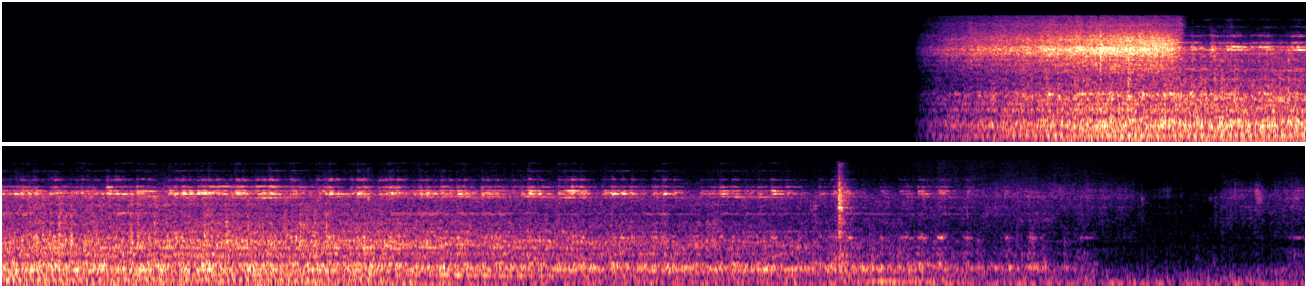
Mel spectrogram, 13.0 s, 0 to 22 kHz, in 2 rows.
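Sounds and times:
metal lathe running: 4.6 - 12.0.

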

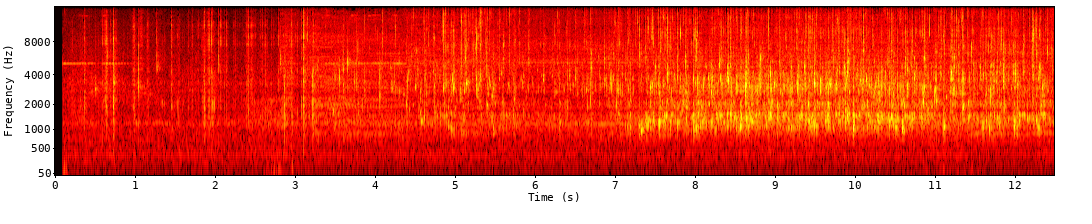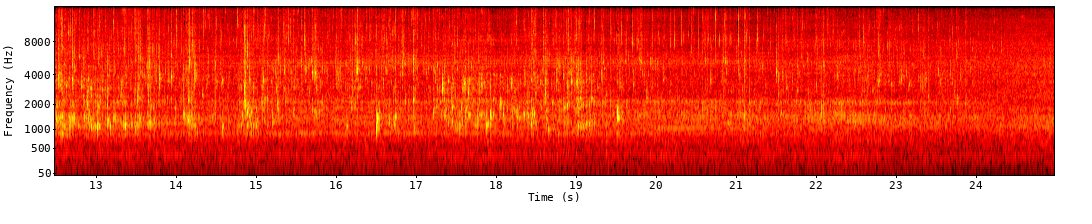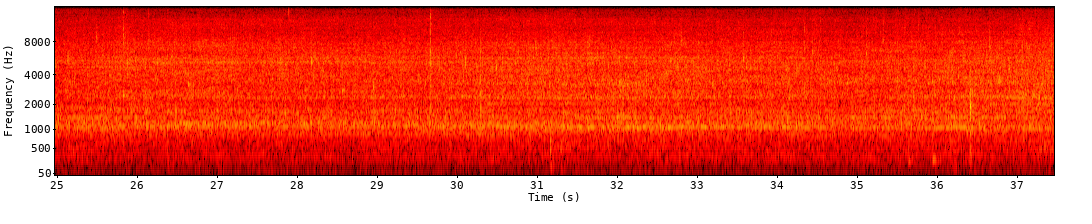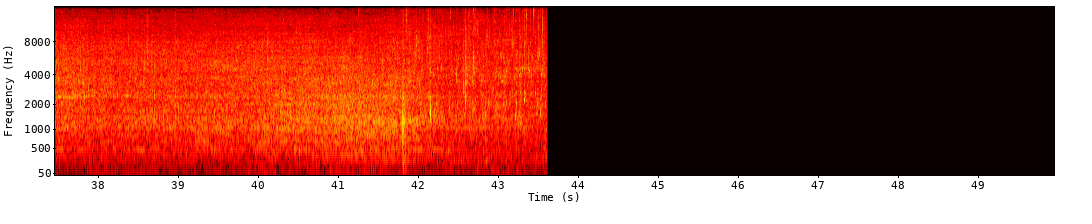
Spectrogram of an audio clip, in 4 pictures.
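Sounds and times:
faint steady hum: 0.1 - 43.6
water trickling and splashing: 3.4 - 24.2, 35.4 - 43.6.

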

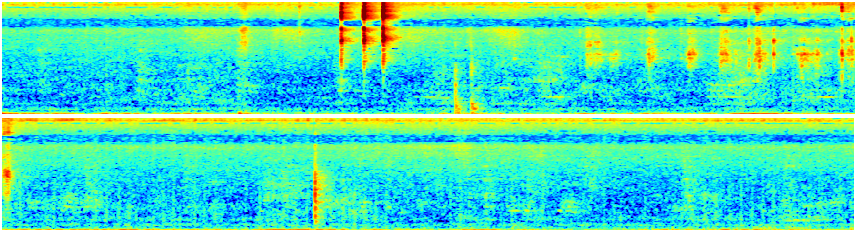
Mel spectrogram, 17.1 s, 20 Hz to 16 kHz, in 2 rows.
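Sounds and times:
light ticks and rubbing: 5.8 - 8.8.

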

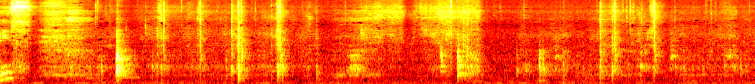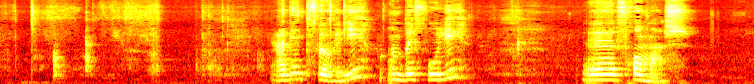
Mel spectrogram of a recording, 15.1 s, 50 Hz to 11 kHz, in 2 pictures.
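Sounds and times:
spatula scraping saucepan: 1.5 - 11.6.

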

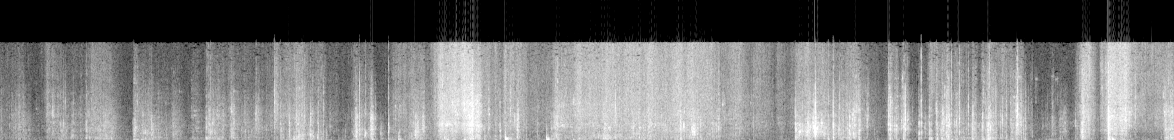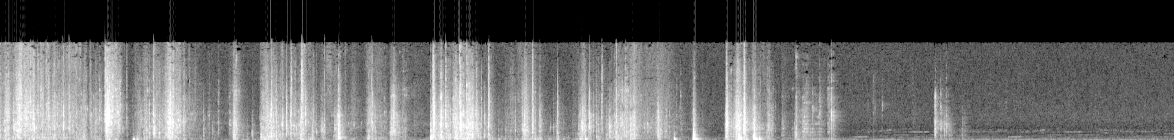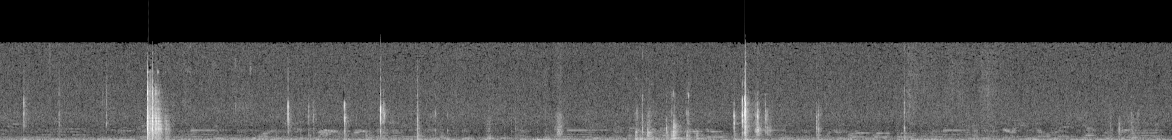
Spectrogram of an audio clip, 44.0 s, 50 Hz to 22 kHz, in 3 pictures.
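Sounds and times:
plastic bags crinkling: 0.0 - 25.2.

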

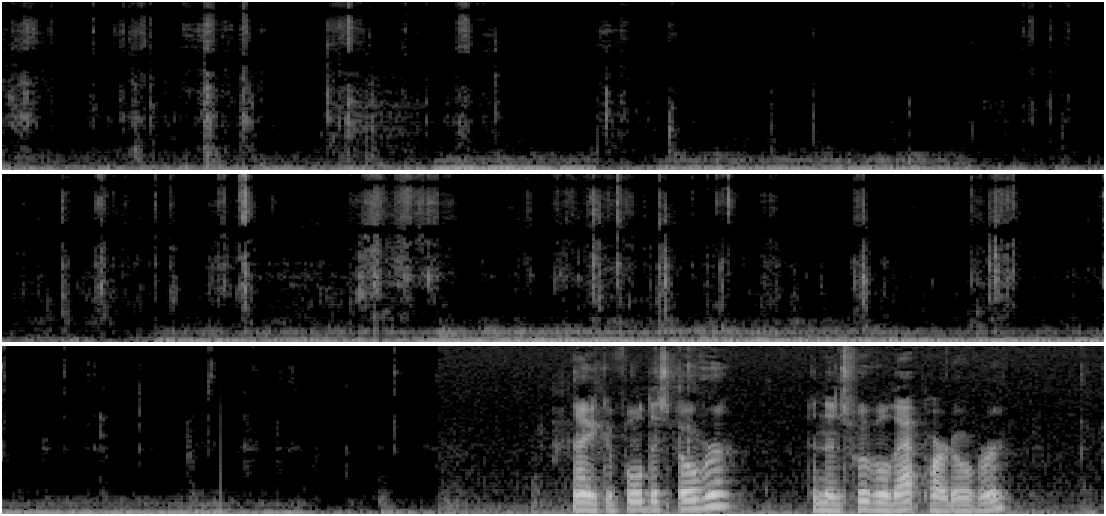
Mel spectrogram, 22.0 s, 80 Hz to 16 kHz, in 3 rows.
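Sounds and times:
paper folding and crinkling: 0.0 - 3.4, 6.7 - 17.0, 17.6 - 20.0
low hum: 2.7 - 7.6, 8.3 - 22.0.

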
